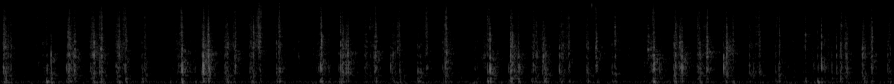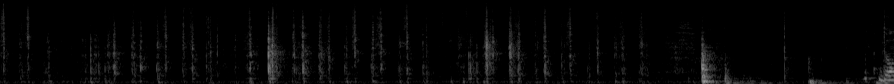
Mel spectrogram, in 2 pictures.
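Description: Lenormand cards riffled and shuffled by hand in a fast, continuous patter of close, soft flicks, keeping up without pause and ending in a few louder taps.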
